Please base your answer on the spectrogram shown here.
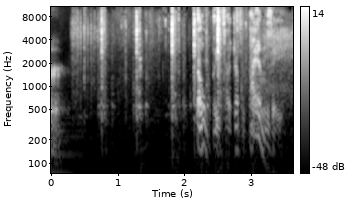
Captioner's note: typewriter; keys striking platen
